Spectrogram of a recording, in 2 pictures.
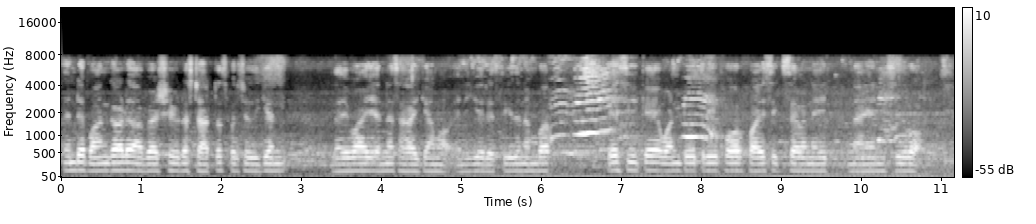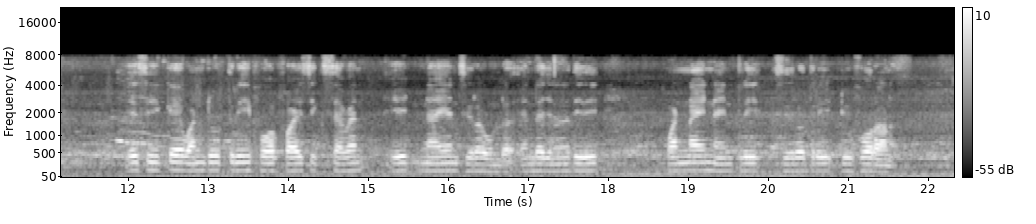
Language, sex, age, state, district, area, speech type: Malayalam, male, 45-60, Kerala, Idukki, rural, read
